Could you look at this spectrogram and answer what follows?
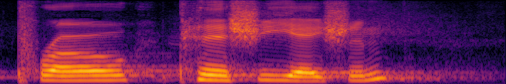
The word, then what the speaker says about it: propitiation: You might look at this verse and, you know, mispronounce the big P word, propitiation. Say it with me, propitiation.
